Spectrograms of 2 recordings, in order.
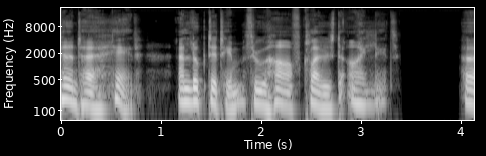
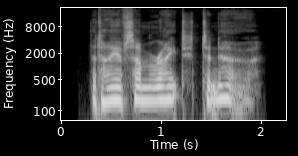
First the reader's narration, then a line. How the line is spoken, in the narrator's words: he faltered oddly under her gaze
